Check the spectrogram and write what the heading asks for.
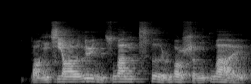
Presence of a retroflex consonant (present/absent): present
